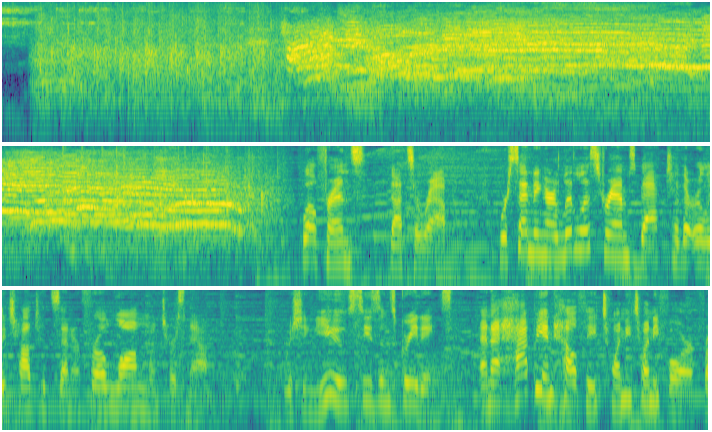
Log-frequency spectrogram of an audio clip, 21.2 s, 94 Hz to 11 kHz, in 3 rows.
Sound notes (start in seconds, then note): 0.2 crowd applauding; 7.4 adults whooping and clapping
